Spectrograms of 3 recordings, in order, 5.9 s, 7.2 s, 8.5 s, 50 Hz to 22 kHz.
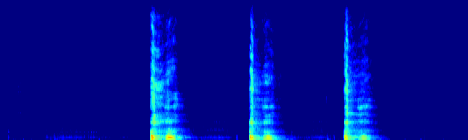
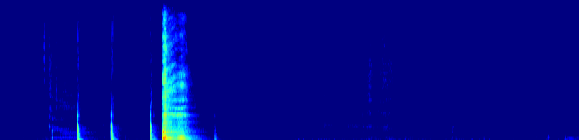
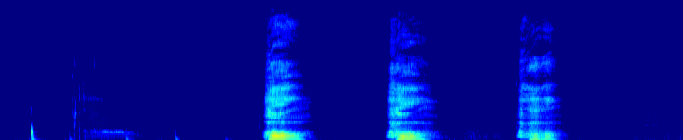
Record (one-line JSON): {"three_cough_length": "5.9 s", "three_cough_amplitude": 9558, "three_cough_signal_mean_std_ratio": 0.22, "cough_length": "7.2 s", "cough_amplitude": 13649, "cough_signal_mean_std_ratio": 0.12, "exhalation_length": "8.5 s", "exhalation_amplitude": 2965, "exhalation_signal_mean_std_ratio": 0.25, "survey_phase": "beta (2021-08-13 to 2022-03-07)", "age": "65+", "gender": "Female", "wearing_mask": "No", "symptom_none": true, "smoker_status": "Never smoked", "respiratory_condition_asthma": false, "respiratory_condition_other": false, "recruitment_source": "REACT", "submission_delay": "1 day", "covid_test_result": "Negative", "covid_test_method": "RT-qPCR"}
